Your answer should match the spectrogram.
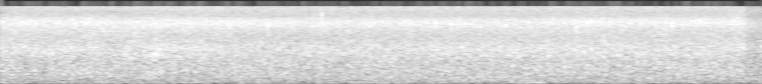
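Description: Broad, steady rush of river water flowing, loud and continuous without pause, no voices over it.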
